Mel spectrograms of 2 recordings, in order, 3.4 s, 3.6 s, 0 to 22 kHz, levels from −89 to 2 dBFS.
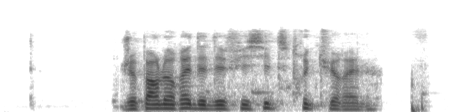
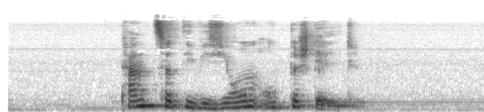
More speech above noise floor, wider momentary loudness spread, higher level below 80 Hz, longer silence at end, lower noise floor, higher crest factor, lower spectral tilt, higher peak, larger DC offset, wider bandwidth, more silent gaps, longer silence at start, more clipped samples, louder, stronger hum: first, 61 dB vs 34 dB; first, 18 LU vs 10 LU; first, -56 dBFS vs -66 dBFS; second, 0.25 s vs 0.9 s; first, -85 dBFS vs -56 dBFS; about the same, 22 dB vs 20 dB; first, -5.5 dB/octave vs -4 dB/octave; about the same, -4 dBFS vs -6 dBFS; neither; second, 7.6 kHz vs 12 kHz; neither; about the same, 0.9 s vs 0.9 s; neither; about the same, -24 LUFS vs -23 LUFS; neither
